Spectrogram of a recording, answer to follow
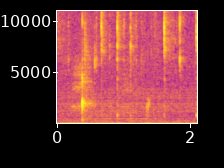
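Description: Near silence with a few faint, scattered clicks from the input device used to draw on a computer.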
